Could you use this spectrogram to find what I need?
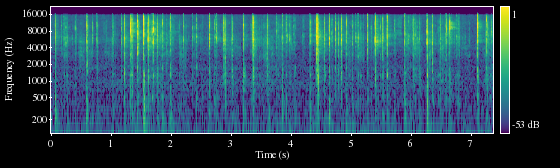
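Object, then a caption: Laptop keyboard with plastic keys. Long purple nails type quickly on the black plastic keys of a silver aluminum MacBook Pro laptop. A rapid, uneven run of short, dry, bright clicks and taps comes with almost no ring, plus some faint nail clicks in the high range.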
